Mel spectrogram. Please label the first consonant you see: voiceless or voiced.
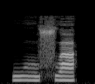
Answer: voiced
